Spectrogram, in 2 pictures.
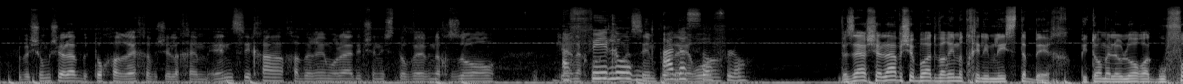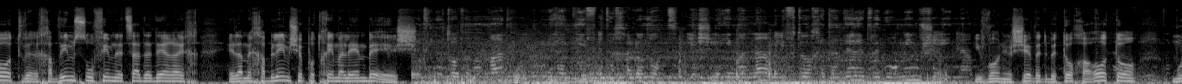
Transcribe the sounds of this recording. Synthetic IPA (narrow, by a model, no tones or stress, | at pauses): beʃumʃalavbeto̞χhaʁe̞χe̞vʃe̞laχe̞mensiχaχave̞ʁimulojad̪ifʃenist̪o̞ve̞vnaχzo̞ʁ | kiaanailusimpadauoflo̞ | ve̞zehaʃalavʃe̞bo̞ad̪vaʁimːat̪χilimleist̪abe̞χpit̪o̞melulo̞ʁak̚ɡufo̞t̪ve̞ʁeχavimsʁufimle̞t͡sad̪ad̪e̞ʁe̞χ | e̞lame̞χablimʃe̞po̞tχimalehembe̞e̞ʃetlot̪otmamanleaɡifet̪haχalono̞t̪jeʃlehimanamelift̪oaχet̪hadelet̪veɡʁomimʃeʔenahivo̞njo̞ʃe̞ve̞t̪be̞to̞χhao̞to̞ | mu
